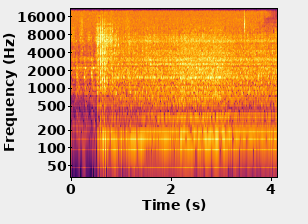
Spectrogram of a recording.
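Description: A piston-engine Bell 47 helicopter cranks over and catches in a flight simulator, a brief starter whir giving way after half a second to a steady, loud, low throbbing idle that holds alone to the end.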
